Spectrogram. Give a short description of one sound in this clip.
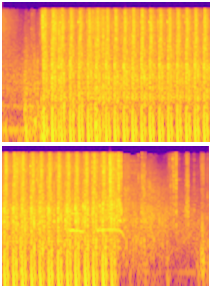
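A rifle fires in a rapid automatic burst.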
